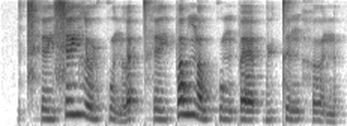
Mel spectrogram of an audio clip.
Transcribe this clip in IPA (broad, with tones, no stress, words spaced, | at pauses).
t͡sʰe˨jse˥jlɵ˨˥ɥkʷɐ˨˩n lɐ˧t̚t̪ʰe˨jpɐ˥wŋɐ˨˧w kʷɐ˨ŋpɛː˨p̚ɵ˨˥ɥ t̪ɪ˨ŋ hɵ˨˩n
